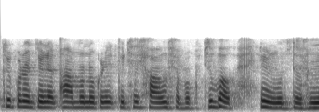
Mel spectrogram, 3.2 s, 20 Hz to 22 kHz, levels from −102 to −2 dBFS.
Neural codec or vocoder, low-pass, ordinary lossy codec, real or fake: autoencoder, 22.05 kHz, a latent of 192 numbers a frame, VITS, trained on one speaker; 5.4 kHz; none; fake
